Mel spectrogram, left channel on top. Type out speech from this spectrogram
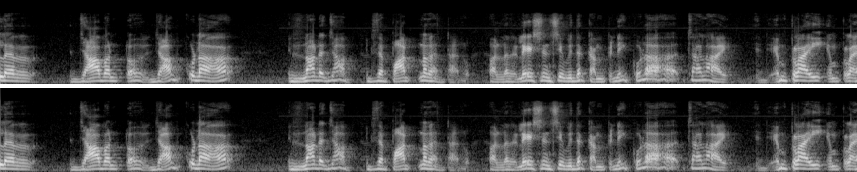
జాబ్ కూడా it's not a job, it's a partner అంటారు. వాళ్ళ రిలేషన్షిప్ విత్ ద కంపెనీ కూడా చాలా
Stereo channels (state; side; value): normal; both; correlation 0.06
